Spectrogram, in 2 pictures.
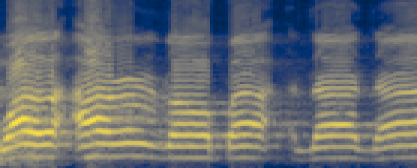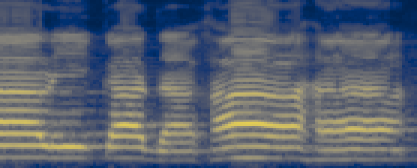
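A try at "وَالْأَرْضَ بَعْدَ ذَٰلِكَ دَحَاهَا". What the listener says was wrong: Ain matinya tengahkan coba. Wal arda ba'da ke tengah. Iya, nanti kalau nggak ke tengah jatuhnya ke hambia. Ba'da dzalika itu hambia. Ba'da dzalika dakhaha.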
